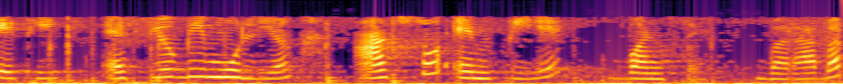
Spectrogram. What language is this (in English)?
Gujarati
